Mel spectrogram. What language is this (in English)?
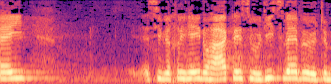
Swiss German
